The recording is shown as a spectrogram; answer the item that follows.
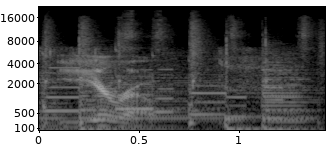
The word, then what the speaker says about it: gyro: Yeah, it looks like gyro, but the way you pronounce it is gyro.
